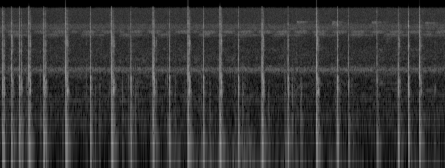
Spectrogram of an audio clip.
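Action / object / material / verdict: tap / small cardboard box / cardboard / none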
